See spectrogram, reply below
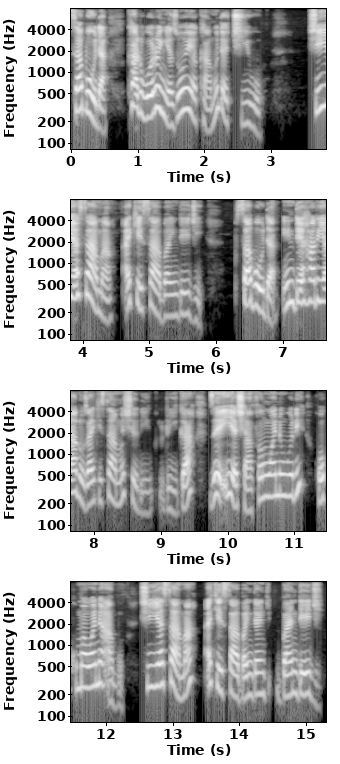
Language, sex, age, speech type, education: Hausa, female, 15-29, spontaneous, tertiary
